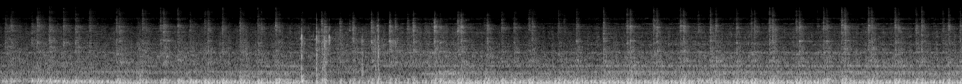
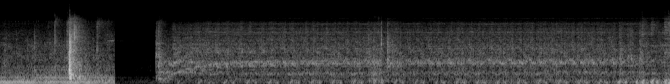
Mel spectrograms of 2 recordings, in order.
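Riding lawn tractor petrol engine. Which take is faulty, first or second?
second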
